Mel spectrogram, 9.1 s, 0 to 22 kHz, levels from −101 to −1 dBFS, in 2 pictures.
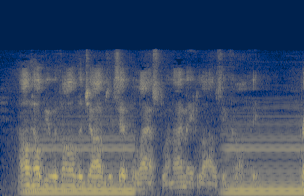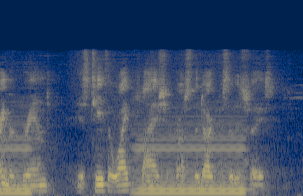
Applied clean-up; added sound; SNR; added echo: none; Bowed string instrument; 0 dB; none.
